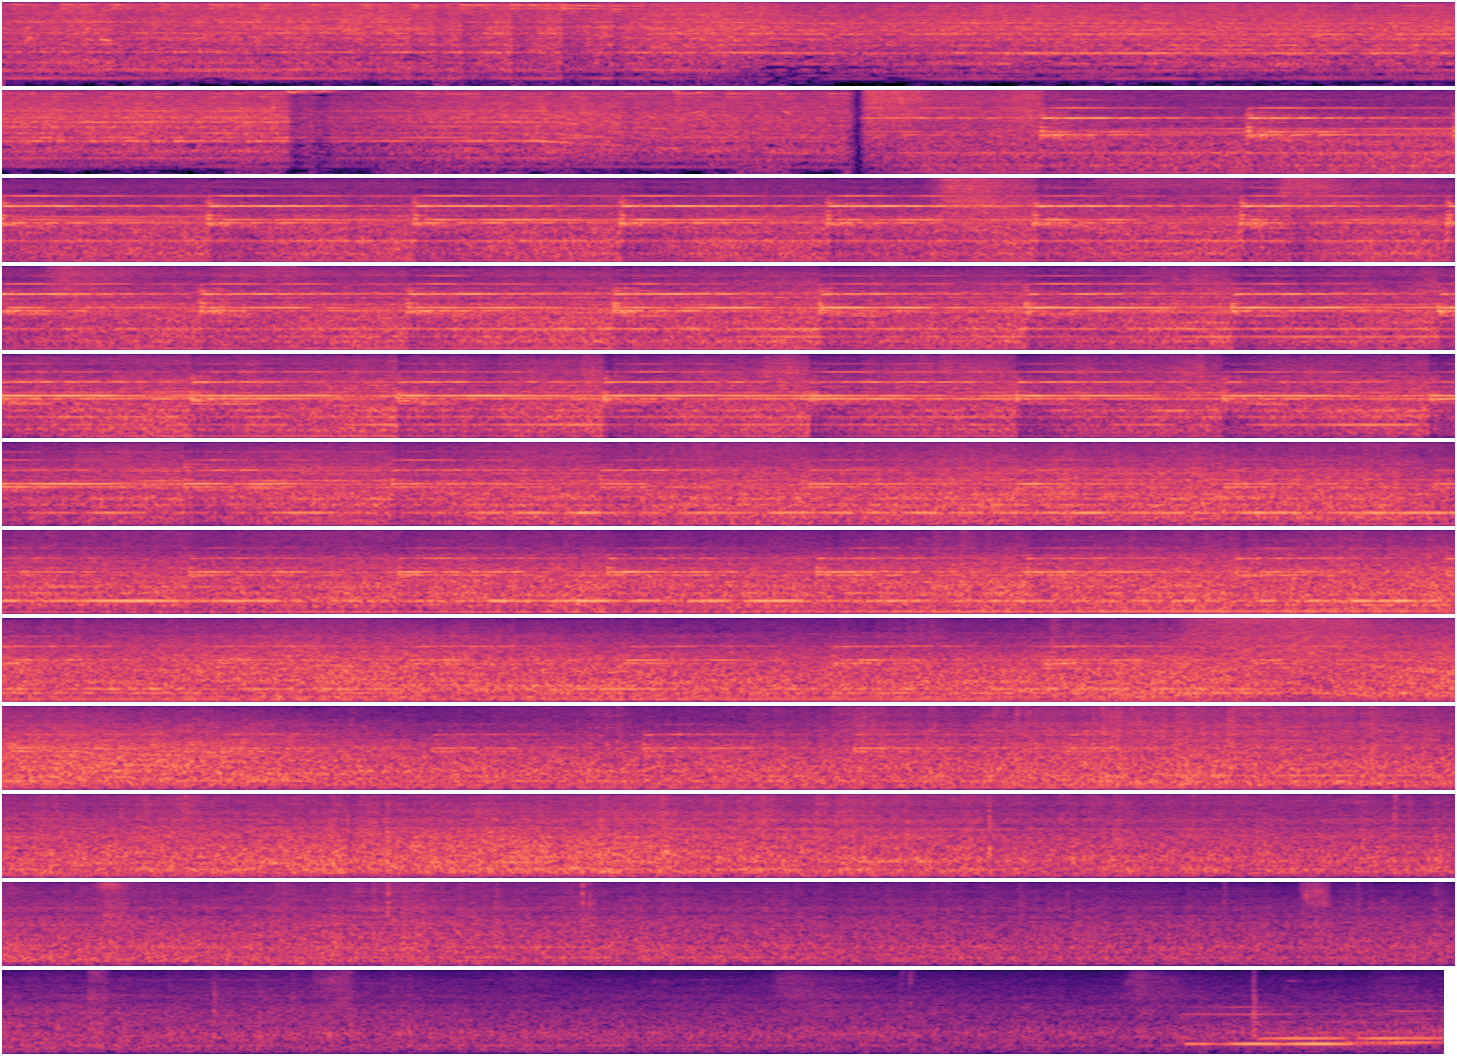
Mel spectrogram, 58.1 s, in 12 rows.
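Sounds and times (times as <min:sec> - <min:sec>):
wheels squealing on rails: 0:00.0 - 0:50.1
train rolling past: 0:00.0 - 0:58.0.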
